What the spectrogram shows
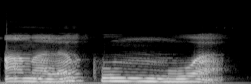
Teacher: Ini merupakan hukum bacaan izhar syafawi, yakni hukum mim mati, di mana ketika mim mati ketemu huruf waw maka merupakan izhar syafawi, pembacaan mimnya pun jelas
